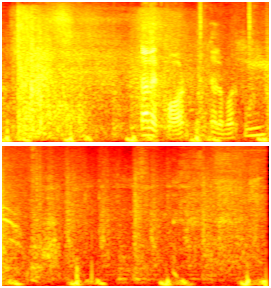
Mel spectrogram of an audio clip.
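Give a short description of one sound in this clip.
Footsteps thud at a quick, even pace.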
